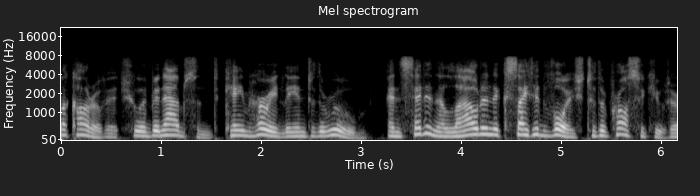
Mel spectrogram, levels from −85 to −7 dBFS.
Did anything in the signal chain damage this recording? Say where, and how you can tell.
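No, nothing in the signal chain stood out as damaging this speech on listening.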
